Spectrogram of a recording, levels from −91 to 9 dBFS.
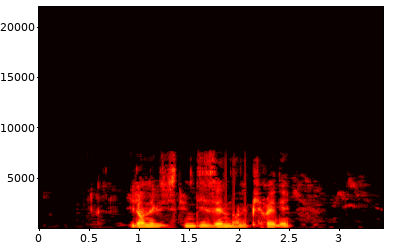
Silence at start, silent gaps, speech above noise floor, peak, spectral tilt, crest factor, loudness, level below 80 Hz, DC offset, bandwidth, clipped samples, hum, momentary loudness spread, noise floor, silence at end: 0.9 s; none; 35 dB; -10 dBFS; -6 dB/octave; 22 dB; -29 LUFS; -60 dBFS; under 0.1%; 8 kHz; under 0.1%; none; 6 LU; -63 dBFS; 0.9 s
